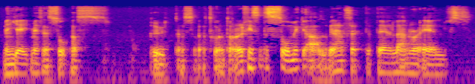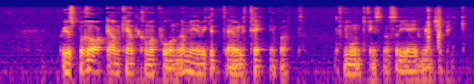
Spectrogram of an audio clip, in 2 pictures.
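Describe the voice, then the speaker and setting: A man casually commentating a card draft in speech, thinking aloud with many fillers and frequent throat-clearing. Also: low-pitched, steady tone.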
